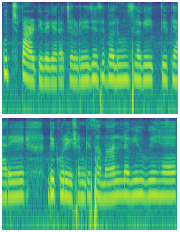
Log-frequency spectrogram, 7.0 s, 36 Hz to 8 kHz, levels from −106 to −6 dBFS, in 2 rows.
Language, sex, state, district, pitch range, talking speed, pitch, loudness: Hindi, male, Maharashtra, Gondia, 185-195 Hz, 145 wpm, 190 Hz, -20 LUFS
